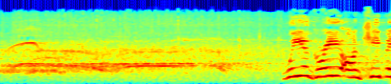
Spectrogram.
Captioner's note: crowd cheers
